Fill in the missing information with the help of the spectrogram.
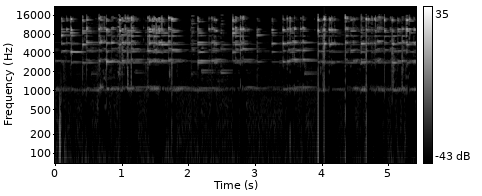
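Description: Glass rods chiming in a busy, continuous cascade of bright, high ringing tones, struck repeatedly in overlapping bursts with a steady faint hum underneath and no voices.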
